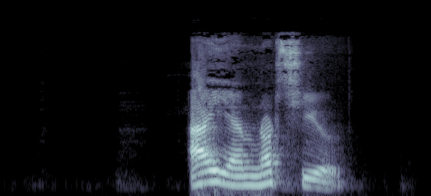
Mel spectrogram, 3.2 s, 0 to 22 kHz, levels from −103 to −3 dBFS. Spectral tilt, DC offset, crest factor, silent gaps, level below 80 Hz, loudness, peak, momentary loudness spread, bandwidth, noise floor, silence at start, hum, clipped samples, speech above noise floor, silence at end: -4 dB/octave; under 0.1%; 22 dB; none; -72 dBFS; -26 LUFS; -8 dBFS; 12 LU; 12.5 kHz; -87 dBFS; 1.4 s; none; under 0.1%; 62 dB; 0.7 s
